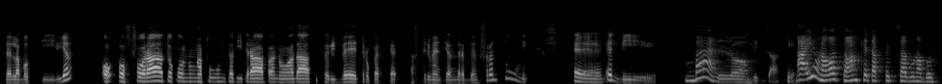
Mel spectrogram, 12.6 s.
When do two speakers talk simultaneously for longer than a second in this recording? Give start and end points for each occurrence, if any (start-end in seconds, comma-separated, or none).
none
